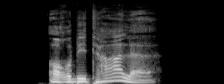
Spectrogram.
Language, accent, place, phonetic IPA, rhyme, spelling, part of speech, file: German, Germany, Berlin, [ɔʁbiˈtaːlə], -aːlə, Orbitale, noun, De-Orbitale.ogg
- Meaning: nominative/accusative/genitive plural of Orbital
